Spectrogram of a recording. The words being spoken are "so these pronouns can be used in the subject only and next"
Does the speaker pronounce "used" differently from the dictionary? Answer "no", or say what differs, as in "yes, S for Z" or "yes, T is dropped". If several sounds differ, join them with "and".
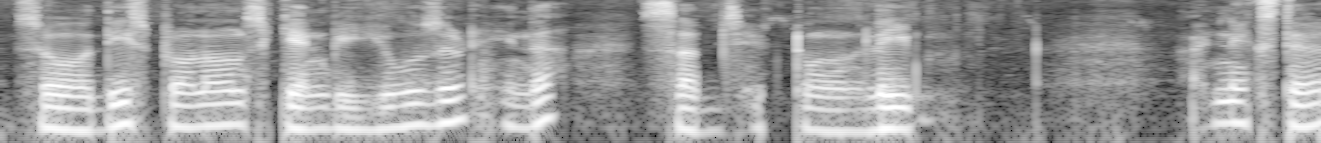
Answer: no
